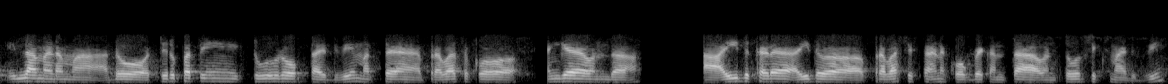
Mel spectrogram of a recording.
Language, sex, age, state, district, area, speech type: Kannada, male, 18-30, Karnataka, Chitradurga, urban, conversation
